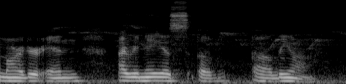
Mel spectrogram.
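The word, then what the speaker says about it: Lyon: and Irenaeus of uh Leon. So, or lie, you know, that's how you say it.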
